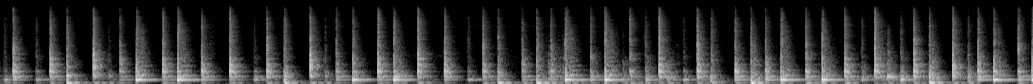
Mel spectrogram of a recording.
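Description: Cajón, a wooden box drum, played with bare hands in a rumba pattern. It is a steady run of quick strokes, several a second, mixing deep ringing bass tones with sharp slaps.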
